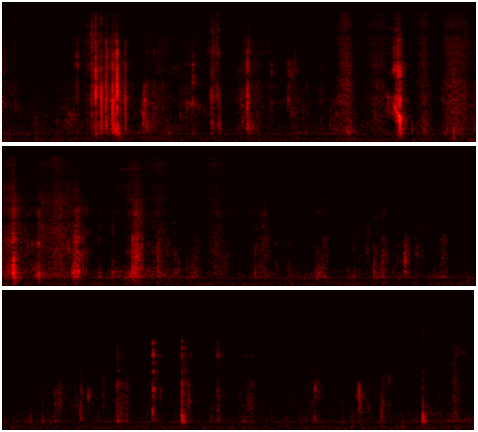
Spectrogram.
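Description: Close-up biting and chewing of a wrap filled with crunchy, barely blanched potatoes: irregular sharp crunches, loudest and densest in the first six seconds, then fewer and fainter.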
